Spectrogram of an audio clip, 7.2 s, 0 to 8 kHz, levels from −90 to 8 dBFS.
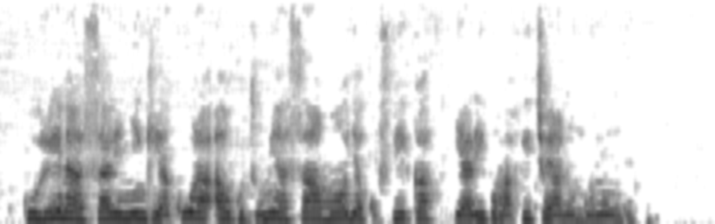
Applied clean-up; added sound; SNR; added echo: classical method Wiener filter.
